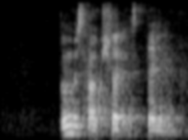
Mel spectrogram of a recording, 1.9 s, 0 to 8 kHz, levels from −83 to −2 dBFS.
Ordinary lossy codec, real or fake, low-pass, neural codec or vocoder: none; fake; 7.2 kHz; codec, 44.1 kHz, 3.4 kbps, Pupu-Codec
